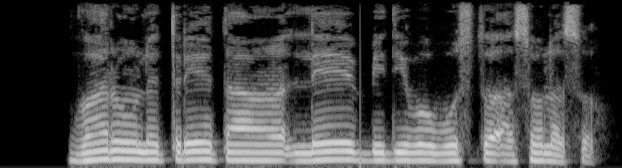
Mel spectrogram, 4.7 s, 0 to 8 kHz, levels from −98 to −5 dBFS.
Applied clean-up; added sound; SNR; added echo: none; none; none; none.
